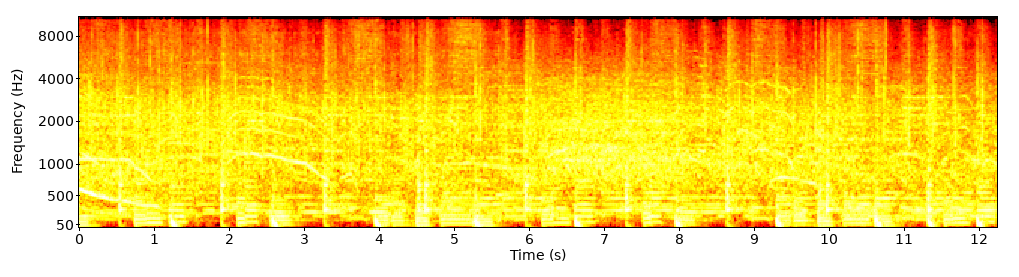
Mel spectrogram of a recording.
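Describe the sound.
Audience applause and cheering welcome a country performer onto a stage, a dense, sustained roar of clapping mixed with loud rhythmic music.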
